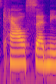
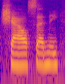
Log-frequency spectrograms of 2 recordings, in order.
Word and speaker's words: chalcedony: for Scorpio for the month of February is chalcedony. That is the way you pronounce it, even though it doesn't look like it. It is chalcedony, not chalcedony. And it is spelled, people have asked me to spell it, Chalcedony.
